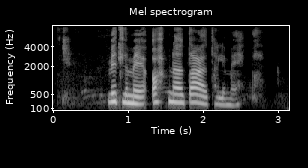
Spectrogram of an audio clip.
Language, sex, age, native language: Icelandic, female, 18-19, Icelandic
